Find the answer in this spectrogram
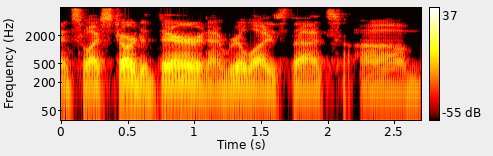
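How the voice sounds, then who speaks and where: This man talks at a moderate pace with fairly even intonation. His voice has vocal fry. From South Korea. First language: Korean. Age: 50s. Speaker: game studio CEO. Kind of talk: podcast interview. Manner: hesitant with fillers.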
